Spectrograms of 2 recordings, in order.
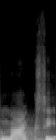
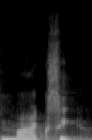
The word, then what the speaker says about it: MACIS: So Maxey, I am pronouncing it as Maxey.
